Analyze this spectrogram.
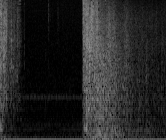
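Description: A knife swishes through the air.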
